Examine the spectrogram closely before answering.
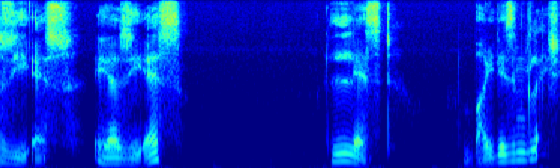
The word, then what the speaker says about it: lässt: Lässt, lässt kommt immer mit A Umlaut. A के ऊपर हमेशा एक umlaut होगा. Darum nennt man das lässt. इसीलिए इसको lässt कहा जाएगा, last नहीं कहा जाएगा.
